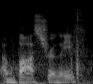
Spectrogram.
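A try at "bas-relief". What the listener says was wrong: i don't think you pronounce the s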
